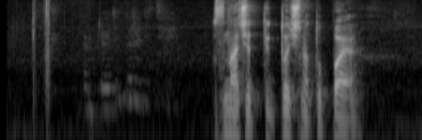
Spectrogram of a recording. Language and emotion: Russian, angry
